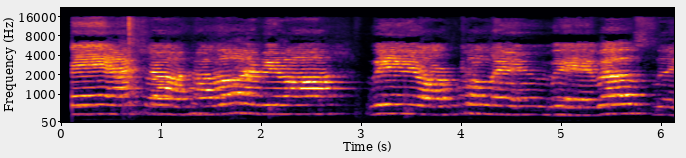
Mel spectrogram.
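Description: Two young girls singing an English children's song together in unison, unaccompanied, in two long phrases with a short break about halfway.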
